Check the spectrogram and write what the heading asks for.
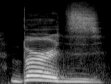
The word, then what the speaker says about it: birds: Birds, spelled with an S, pronounced as a Z. Birds.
